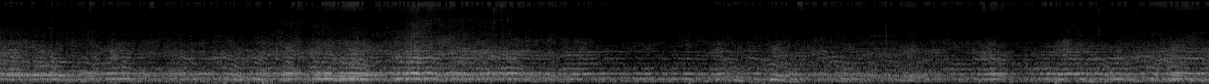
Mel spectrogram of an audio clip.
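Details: Iberian honey bees (Apis mellifera iberica) outside a Langstroth hive near Roquetes, south Tarragona, Catalonia, Spain; steady overlapping droning hum with layered wavering tones, individual bees swelling louder as they pass close.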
